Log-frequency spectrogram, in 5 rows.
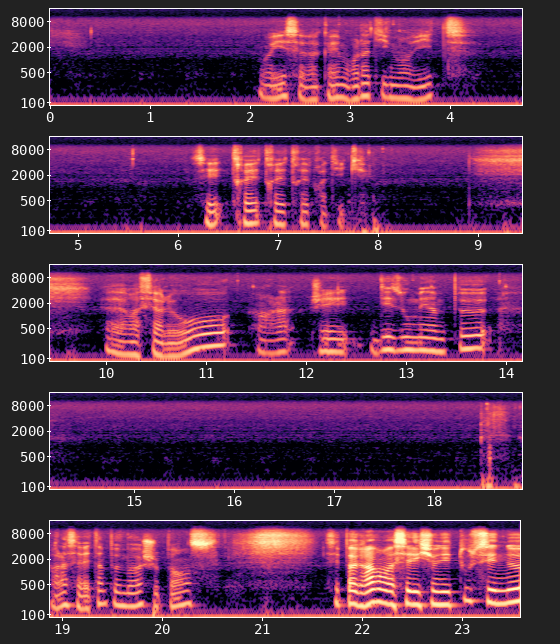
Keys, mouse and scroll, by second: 0.5 shift+click, 1.0 shift+click, 1.5 shift+click, 2.0 shift+click, 2.5 shift+click, 3.0 shift+click, 4.4 shift+click, 6.1 shift+click, 6.6 shift+click, 7.8 shift+right click, 8.6 click, 10.6 shift+click, 11.7 shift+click, 12.4 shift+click, 12.8 shift+click, 13.5 shift+click, 14.8 shift+click, 15.4 shift+click, 15.9 shift+click, 16.4 shift+click, 16.8 shift+click, 17.8 shift+click, 18.9 shift+z, 19.6 click, 20.3 F2, 20.6 click, 22.2-23.5 drag.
